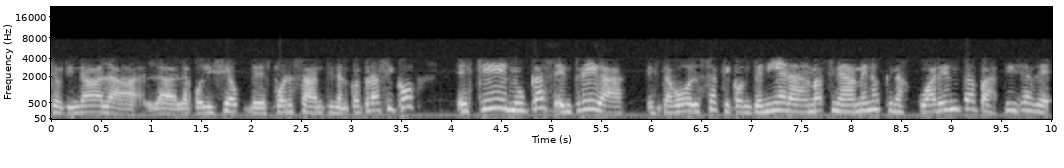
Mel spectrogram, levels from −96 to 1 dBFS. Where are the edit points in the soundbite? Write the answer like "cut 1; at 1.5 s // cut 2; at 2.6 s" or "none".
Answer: cut 1; at 1.8 s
